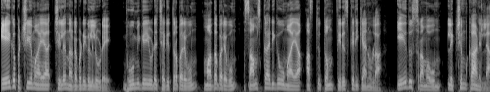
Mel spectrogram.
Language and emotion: Malayalam, neutral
